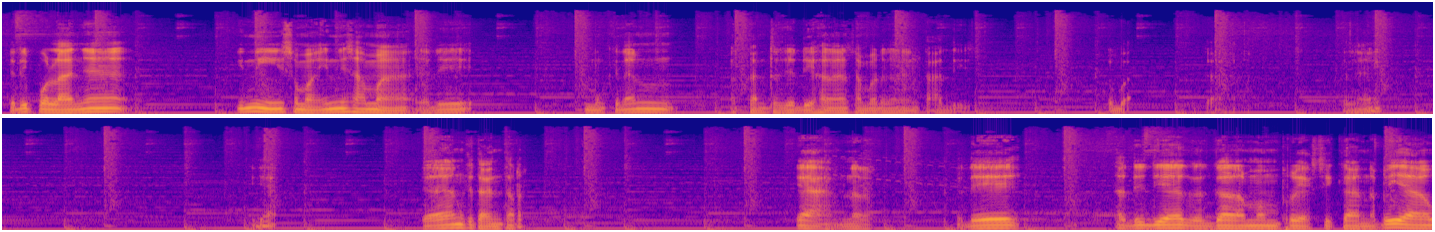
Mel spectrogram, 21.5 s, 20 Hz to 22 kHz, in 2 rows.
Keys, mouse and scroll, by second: 8.3 shift+click, 9.4 shift+click, 10.1 shift+click, 12.6 alt+shift+right click, 13.0 alt+shift+middle click, 13.8-15.6 alt+shift+right drag, 18.6-20.1 alt+drag, 21.2 alt+middle click.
